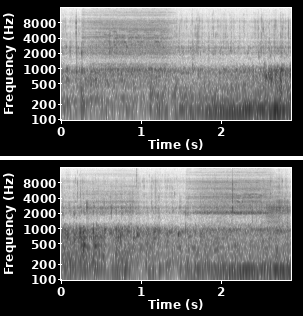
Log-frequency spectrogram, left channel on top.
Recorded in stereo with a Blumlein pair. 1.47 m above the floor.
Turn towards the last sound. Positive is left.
turn(degrees=5)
